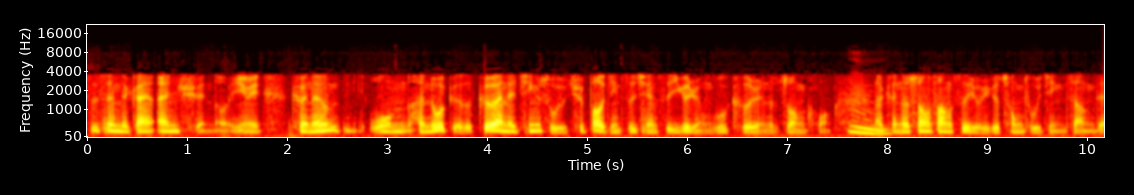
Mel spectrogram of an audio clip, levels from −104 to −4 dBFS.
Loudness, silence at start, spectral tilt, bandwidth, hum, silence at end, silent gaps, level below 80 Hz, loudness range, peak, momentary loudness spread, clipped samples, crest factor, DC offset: -30 LUFS; 0 s; -8 dB/octave; 4 kHz; none; 0 s; none; -62 dBFS; 4 LU; -8 dBFS; 11 LU; under 0.1%; 22 dB; under 0.1%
